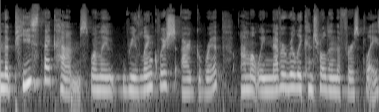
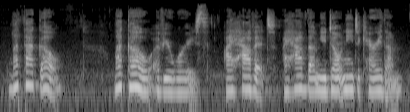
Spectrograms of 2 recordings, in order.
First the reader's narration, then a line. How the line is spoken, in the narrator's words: The Holy Spirit whispered to my heart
